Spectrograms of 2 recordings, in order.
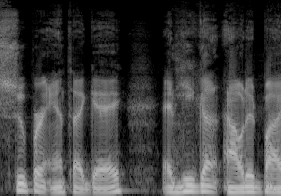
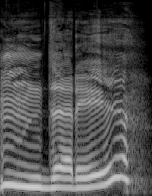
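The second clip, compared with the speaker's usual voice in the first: mocking impression, higher pitched; 13 semitones higher, 4 dB louder than usual. Doing an impression of the other speaker on request: imitating the other speaker. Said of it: "I can do one of you".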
